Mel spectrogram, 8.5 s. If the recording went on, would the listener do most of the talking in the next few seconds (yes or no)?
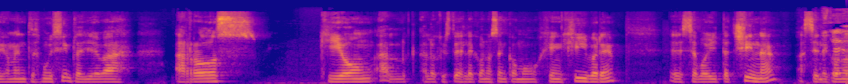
yes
